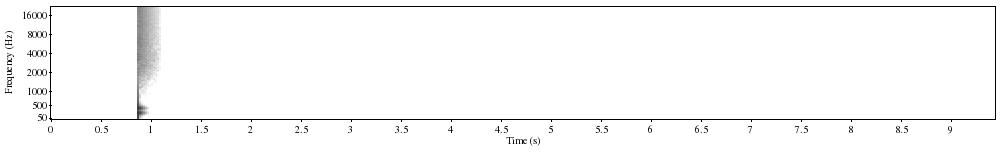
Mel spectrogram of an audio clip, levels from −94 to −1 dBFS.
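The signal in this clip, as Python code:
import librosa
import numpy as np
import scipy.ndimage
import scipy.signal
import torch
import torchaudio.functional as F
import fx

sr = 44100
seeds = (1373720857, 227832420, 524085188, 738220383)

y = fx.drum_snare(sr, seeds[0], length_s=0.22, hz=250.0, second_hz=410.0, noise_db=-11, noise_from_hz=2300.0, decay_s=0.09, noise_decay_s=0.35)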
